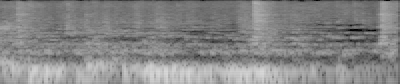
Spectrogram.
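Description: Car cabin rumble while driving: the engine and tyres on the road make a loud, uneven low rumble, with two brief clicks in the second half.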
